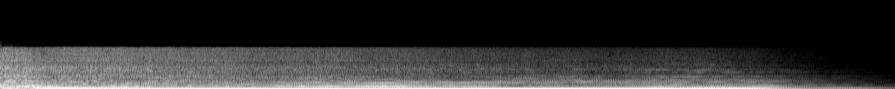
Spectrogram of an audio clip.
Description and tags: Short Tension
This sound was made in FLstudio with a couple of instruments playing one note at the same time.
